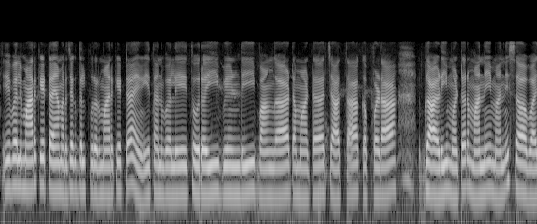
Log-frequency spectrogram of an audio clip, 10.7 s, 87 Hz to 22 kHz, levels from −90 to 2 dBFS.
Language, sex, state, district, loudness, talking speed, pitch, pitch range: Halbi, female, Chhattisgarh, Bastar, -21 LUFS, 135 wpm, 185 Hz, 180-200 Hz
